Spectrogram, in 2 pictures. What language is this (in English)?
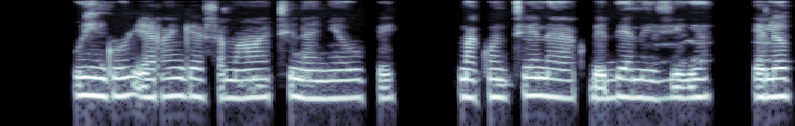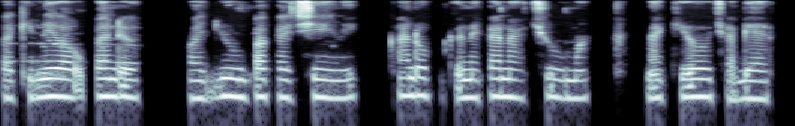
Swahili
